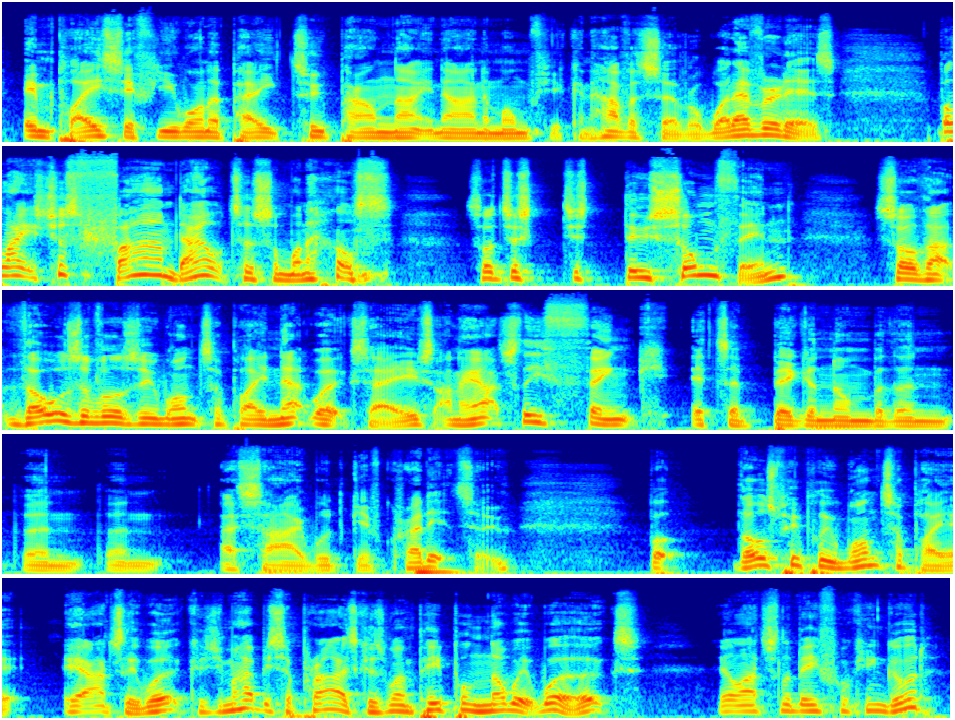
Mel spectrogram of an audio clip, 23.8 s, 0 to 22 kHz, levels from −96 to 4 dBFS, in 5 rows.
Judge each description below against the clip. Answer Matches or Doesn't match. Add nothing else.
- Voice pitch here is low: Matches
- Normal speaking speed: Doesn't match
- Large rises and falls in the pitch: Matches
